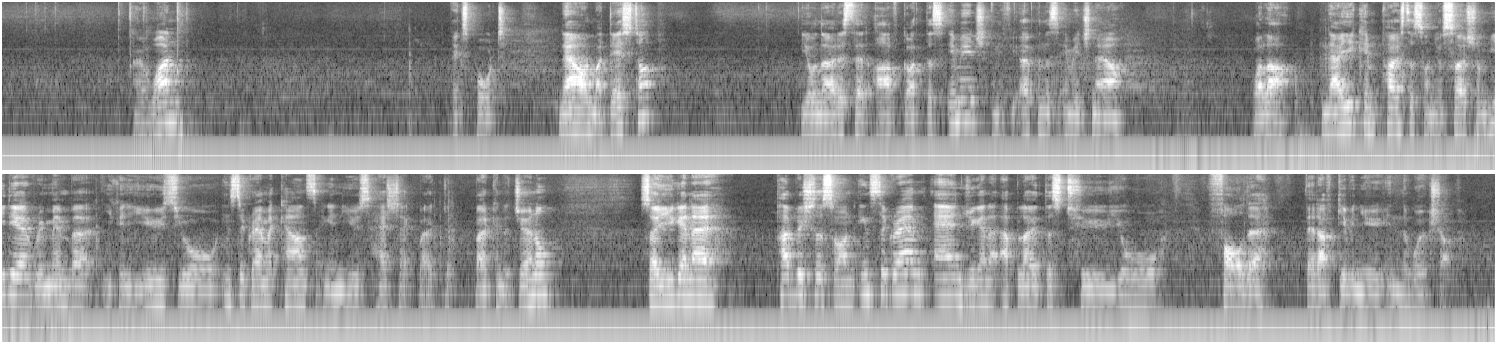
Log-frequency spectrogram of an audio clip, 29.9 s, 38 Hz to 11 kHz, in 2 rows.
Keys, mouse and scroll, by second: 0.3 click, 0.6 click, 1.1-2.0 typing, 4.6 click, 6.5 click, 7.6 click, 9.1 click, 10.1 click, 10.3 click.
